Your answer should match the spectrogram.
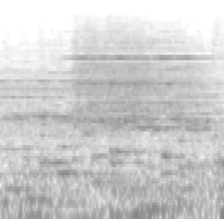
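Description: A train's metal wheels squeal with a thin, high-pitched screech over a steady rumble, swelling after a moment and holding for a couple of seconds as it slows.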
